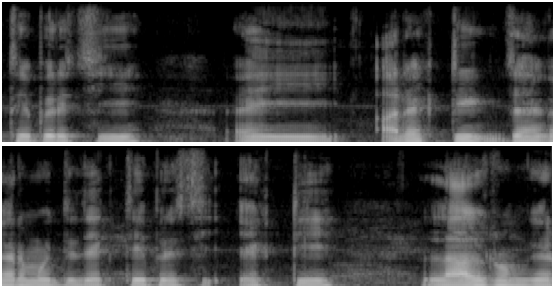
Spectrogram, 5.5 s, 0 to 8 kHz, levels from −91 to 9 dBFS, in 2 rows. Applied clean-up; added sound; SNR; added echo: none; none; none; none.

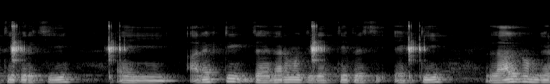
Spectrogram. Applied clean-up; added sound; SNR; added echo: none; Clock; 3 dB; reverberation time 0.5 s.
